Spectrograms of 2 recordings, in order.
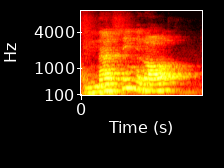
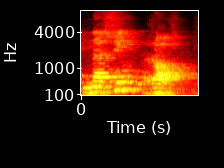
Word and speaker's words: नरसिंह राव: सही जो उच्चारण या लिखने का तरीका है वो ये है नरसिंह राव।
